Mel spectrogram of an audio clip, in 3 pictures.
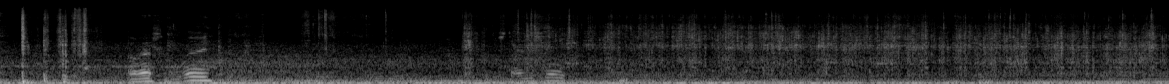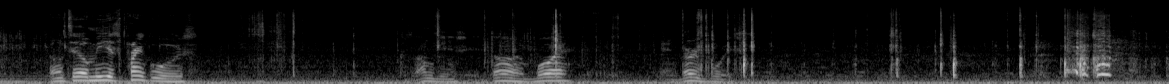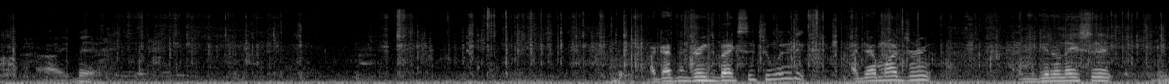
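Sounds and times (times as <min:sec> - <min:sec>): car engine rumble inside cabin: 0:00.0 - 0:35.0.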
